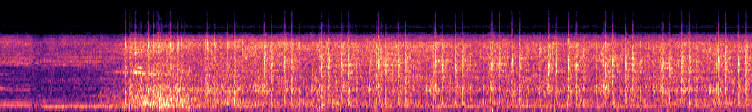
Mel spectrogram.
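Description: Train running past close by through water, a loud rush with rapid clattering that sets in about two and a half seconds in. Under it a steady droning tone steps down in pitch about a second in.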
